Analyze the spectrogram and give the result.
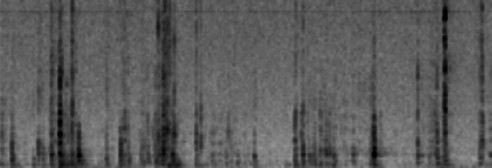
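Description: Long nails tap and scratch the surface of a thin, flexible, clear plastic sheet of skeleton-cat stickers held up in the air. Quick, dry clicks and crinkly scratching rustles come in an irregular patter. The sound is quiet and crisp, with almost no low end.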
